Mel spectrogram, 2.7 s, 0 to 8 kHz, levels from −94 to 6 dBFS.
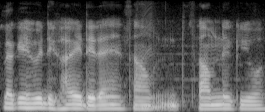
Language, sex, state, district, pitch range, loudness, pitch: Hindi, female, Madhya Pradesh, Umaria, 100-120 Hz, -18 LUFS, 105 Hz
